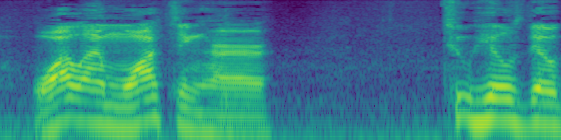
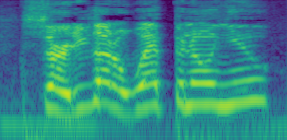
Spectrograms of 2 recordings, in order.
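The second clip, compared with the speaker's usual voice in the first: mock cop threat; 14 semitones higher, 3 dB louder than usual. Officer unsnapping weapon, threatening.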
